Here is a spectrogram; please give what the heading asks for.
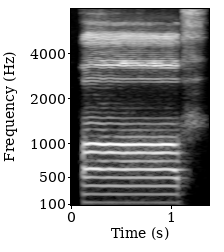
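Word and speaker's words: كاف: তোমরা চিত্রে দেখতে পাচ্ছ কিভাবে একটি গোল মাথার উপরে দুইটি ফোঁটা বা নোক্তা দেওয়া হয়েছে, এটা হচ্ছে কফ। কফ হরফ উচ্চারণের স্থান হচ্ছে জিহ্বার গোড়া ও সেই বরাবর উপরের তালুর সাথে লাগিয়ে বড় আওয়াজে উচ্চারিত হবে, এটা কলকলায় পড়তে হবে।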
